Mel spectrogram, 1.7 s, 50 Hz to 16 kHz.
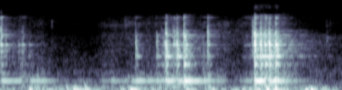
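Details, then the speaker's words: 2002 Mini Cooper S R53, removed stock supercharger turned slowly by hand: rough, gritty grinding bursts from the gearbox by the water pump mount, driven by the serpentine belt pulley, over a faint hum; cause not confirmed. "that grinding noise. So located, this is where your water pump attaches on a stock R53 Mini Cooper. So there's a gearbox inside of here."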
